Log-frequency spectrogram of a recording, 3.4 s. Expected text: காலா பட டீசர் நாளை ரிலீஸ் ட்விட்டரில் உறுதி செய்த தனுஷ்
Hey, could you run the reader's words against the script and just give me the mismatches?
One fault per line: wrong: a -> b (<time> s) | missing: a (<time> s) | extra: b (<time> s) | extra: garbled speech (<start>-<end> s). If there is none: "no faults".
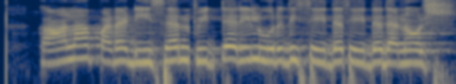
missing: நாளை ரிலீஸ் (1.4 s)
extra: செய்த (2.5 s)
